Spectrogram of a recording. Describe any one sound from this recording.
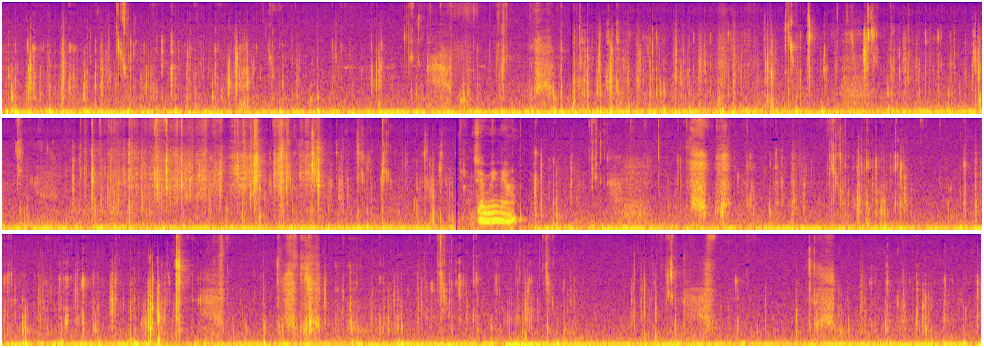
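A young woman bites and chews soft food close to a microphone.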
